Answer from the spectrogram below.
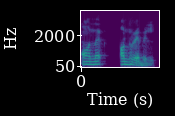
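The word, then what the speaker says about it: honorable: दूसरी बात, ये एच से शुरू जरूर हो रहा है, लेकिन हा का साउंड नहीं आ रहा है, क्योंकि वो साइलेंट है, एच साइलेंट है। इसलिए एन ऑनरेबल, an honest, N एयर,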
